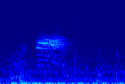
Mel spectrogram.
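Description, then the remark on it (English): A single short, high-pitched cat screech, shrill and piercing, lasting about a quarter second over a low background hum, with no one talking. “maybe the E is for the three E's in the word screeching, which describes your cat.”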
